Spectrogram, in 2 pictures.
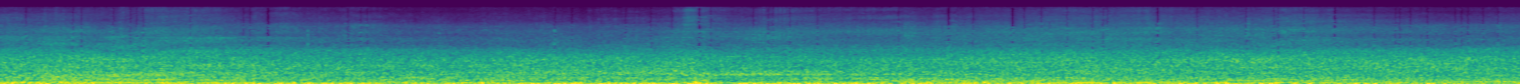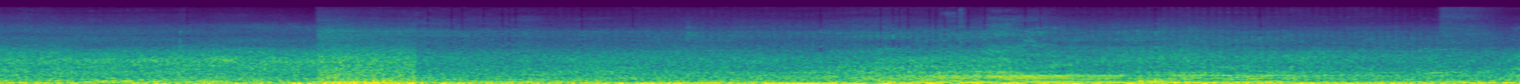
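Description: Steady road traffic passing close alongside: car, bus and truck engines with tyre noise. A few seconds before the end, one vehicle's engine note rises and falls clearly above the rest.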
